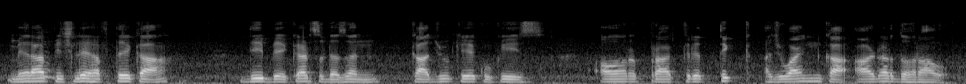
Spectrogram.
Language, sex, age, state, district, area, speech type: Urdu, male, 45-60, Telangana, Hyderabad, urban, read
